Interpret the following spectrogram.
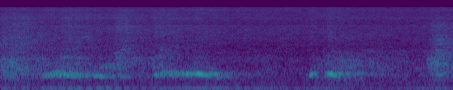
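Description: A dove cooing: three short, soft coo notes in about two seconds.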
